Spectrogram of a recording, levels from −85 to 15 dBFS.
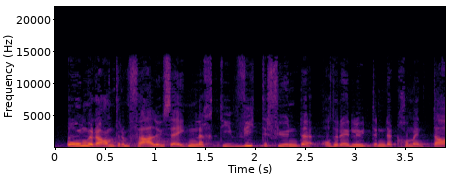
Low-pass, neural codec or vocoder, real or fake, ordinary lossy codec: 14.4 kHz; none; real; none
